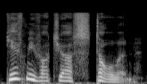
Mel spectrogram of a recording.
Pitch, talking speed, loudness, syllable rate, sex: 165 Hz, 245 wpm, -17 LUFS, 5.3 syllables/s, male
